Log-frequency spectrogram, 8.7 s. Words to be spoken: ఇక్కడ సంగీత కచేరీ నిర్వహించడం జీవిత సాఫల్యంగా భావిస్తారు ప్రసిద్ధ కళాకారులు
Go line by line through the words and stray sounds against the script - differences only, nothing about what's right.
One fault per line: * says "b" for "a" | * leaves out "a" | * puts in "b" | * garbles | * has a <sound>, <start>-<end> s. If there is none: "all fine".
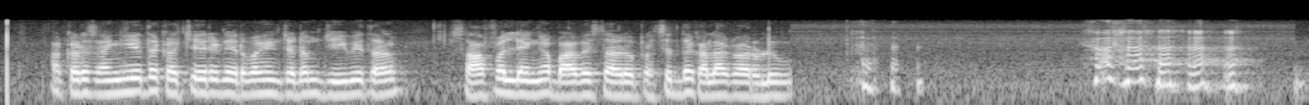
* says "అక్కడ" for "ఇక్కడ"
* has a laugh, 5.6-6.2 s
* has a laugh, 7.2-8.5 s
